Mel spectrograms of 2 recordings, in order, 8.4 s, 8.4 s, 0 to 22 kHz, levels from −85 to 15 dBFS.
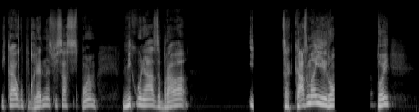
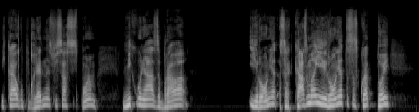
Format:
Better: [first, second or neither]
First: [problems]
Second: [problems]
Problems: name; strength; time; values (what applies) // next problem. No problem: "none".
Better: second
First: audio cutting out; at 5 s for 0.5 s and at 6.5 s for 0.5 s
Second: none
